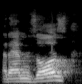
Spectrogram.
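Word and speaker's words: Ramsjö: मिल क्या नाम था रमजो एस साइलेंट है हां तो रेसम सोस नहीं बोलना क्या नाम है रमजो आयन मिल ये नाम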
